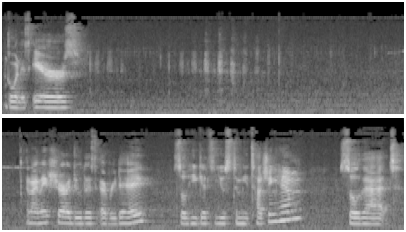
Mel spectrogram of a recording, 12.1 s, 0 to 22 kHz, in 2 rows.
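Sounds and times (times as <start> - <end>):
puppy panting: 1.0 - 5.3.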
